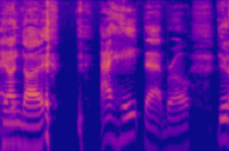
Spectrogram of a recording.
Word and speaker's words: Hyundai: my new car okay and uh it's like Hyundai okay all right and then some marks oh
